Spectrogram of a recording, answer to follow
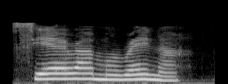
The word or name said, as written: sierra morena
